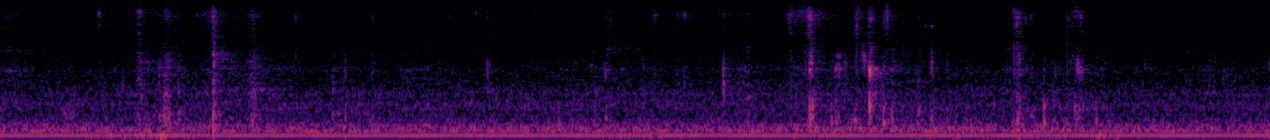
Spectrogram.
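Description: Faint taps and clicks of wooden chopsticks picking at sushi in a paperboard box, a handful of them scattered through, over a steady low hum.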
